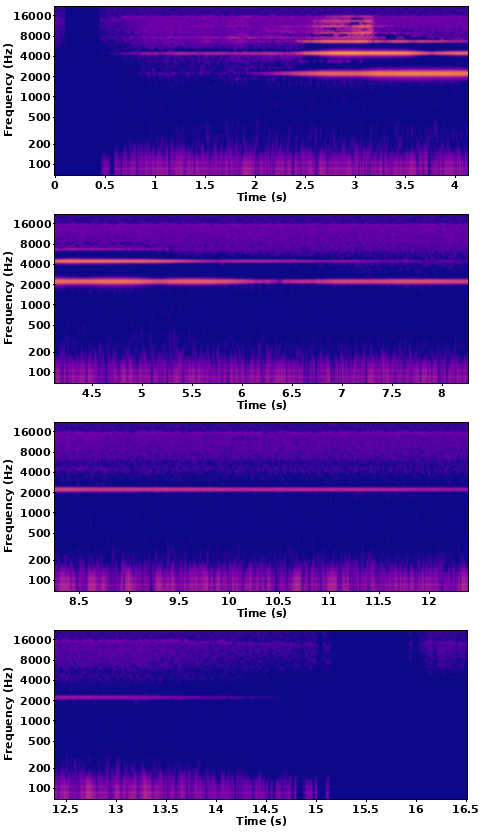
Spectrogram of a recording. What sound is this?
This is the sound of the crotalis 'played' with a bow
